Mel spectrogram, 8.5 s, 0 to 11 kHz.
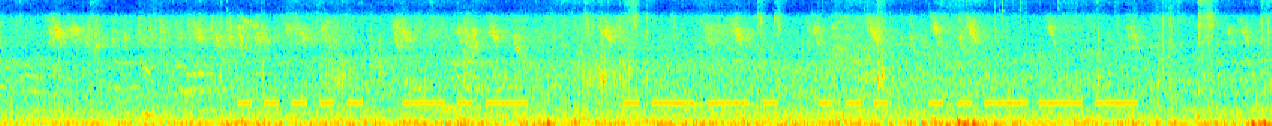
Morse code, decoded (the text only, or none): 5K PS2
